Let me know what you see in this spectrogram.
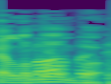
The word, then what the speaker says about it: Lumumba: She, and again, the police telling her this guy, I can't pronounce his name, Lumumba or something like that. – Yeah, Lumumba.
